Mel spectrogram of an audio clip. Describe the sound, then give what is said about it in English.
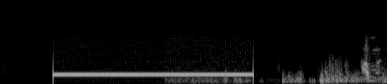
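A telephone dial tone sounds while a call is placed: a steady, single-pitched hum lasting about two seconds that cuts off abruptly, followed by muffled shuffling noise. “I'm trying to get Trigger on the phone.”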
